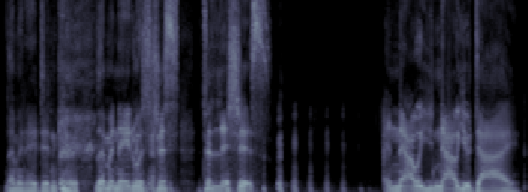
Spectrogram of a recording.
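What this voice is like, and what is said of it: Imitates another person's voice. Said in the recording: “can't do the Trump voice ... That was pretty good”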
